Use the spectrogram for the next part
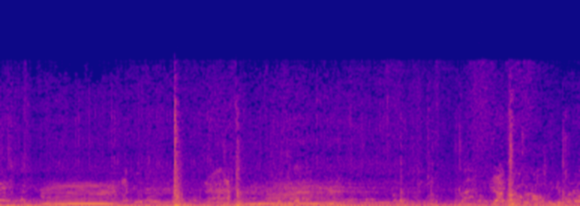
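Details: Cattle, including one of nearly a ton, loaded onto a truck at a market in Indonesia; long steady lowing moos, two or three in sequence, amid clattering, voices and engine rumble.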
